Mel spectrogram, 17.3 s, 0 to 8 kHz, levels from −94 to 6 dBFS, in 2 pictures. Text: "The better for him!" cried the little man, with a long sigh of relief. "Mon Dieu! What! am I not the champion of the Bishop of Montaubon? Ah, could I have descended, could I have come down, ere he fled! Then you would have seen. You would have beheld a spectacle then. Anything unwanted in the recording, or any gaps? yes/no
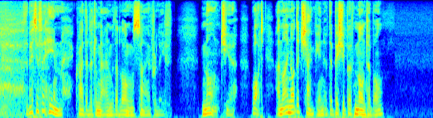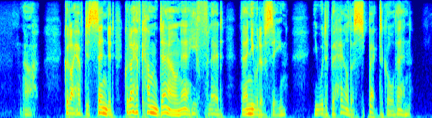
no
